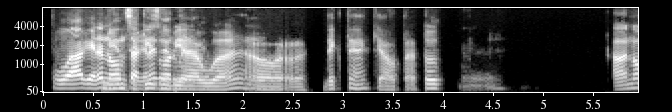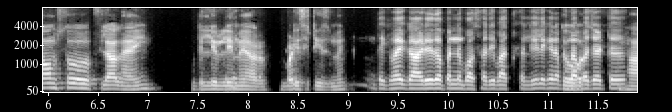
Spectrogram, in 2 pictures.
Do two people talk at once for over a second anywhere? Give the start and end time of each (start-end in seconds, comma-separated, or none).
0.7-2.4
